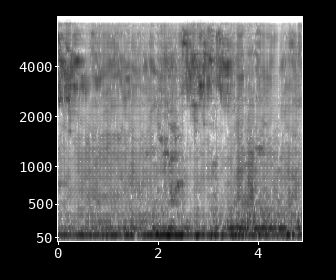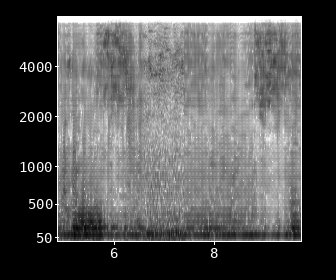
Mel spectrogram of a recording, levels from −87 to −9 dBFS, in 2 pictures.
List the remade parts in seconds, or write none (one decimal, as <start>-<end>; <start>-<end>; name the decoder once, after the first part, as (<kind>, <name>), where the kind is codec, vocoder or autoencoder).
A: 0.0-6.6 (vocoder, BigVGAN v2); 7.4-9.8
